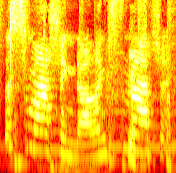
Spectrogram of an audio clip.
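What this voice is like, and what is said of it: Weak put-on English accent. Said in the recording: “You got to work on that English accent there ... I'm terrible at an English accent ... Did not sound any different.”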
